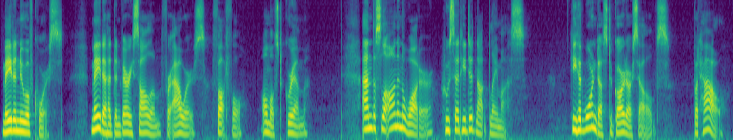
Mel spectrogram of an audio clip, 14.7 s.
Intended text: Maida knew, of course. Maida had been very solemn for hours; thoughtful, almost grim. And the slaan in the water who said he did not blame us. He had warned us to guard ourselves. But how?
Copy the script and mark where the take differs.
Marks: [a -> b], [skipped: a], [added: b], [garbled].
Maida knew, of course. Maida had been very solemn for hours; thoughtful, almost grim. And the slaan in the water who said he did not blame us. He had warned us to guard ourselves. But how?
